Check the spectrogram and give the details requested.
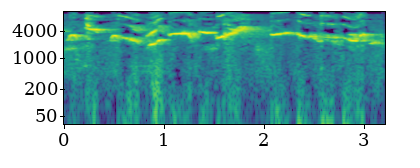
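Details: Oriental magpie-robin (kacer) singing in ngeriwik style for bird training, a loud, rapid run of clear whistles and chirps sliding up and down, packed with short twittering notes and no pauses.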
